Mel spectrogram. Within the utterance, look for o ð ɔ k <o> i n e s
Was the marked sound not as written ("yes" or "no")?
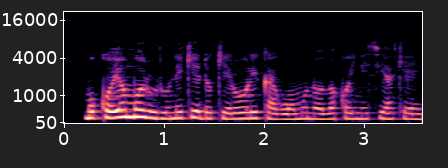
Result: yes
